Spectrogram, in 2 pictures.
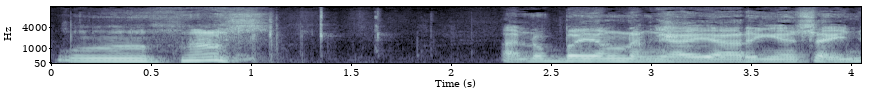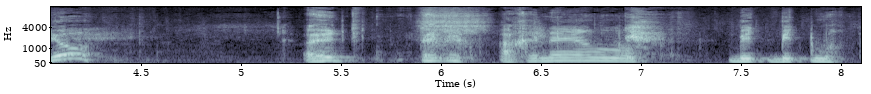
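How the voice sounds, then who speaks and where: A man's voice: on the high side, fairly even intonation, takes it slowly, pauses often, fairly bright tone, slight background noise. An actor in a radio drama playing a concerned, plain-spoken older father with a hesitant, folksy, advising manner.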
